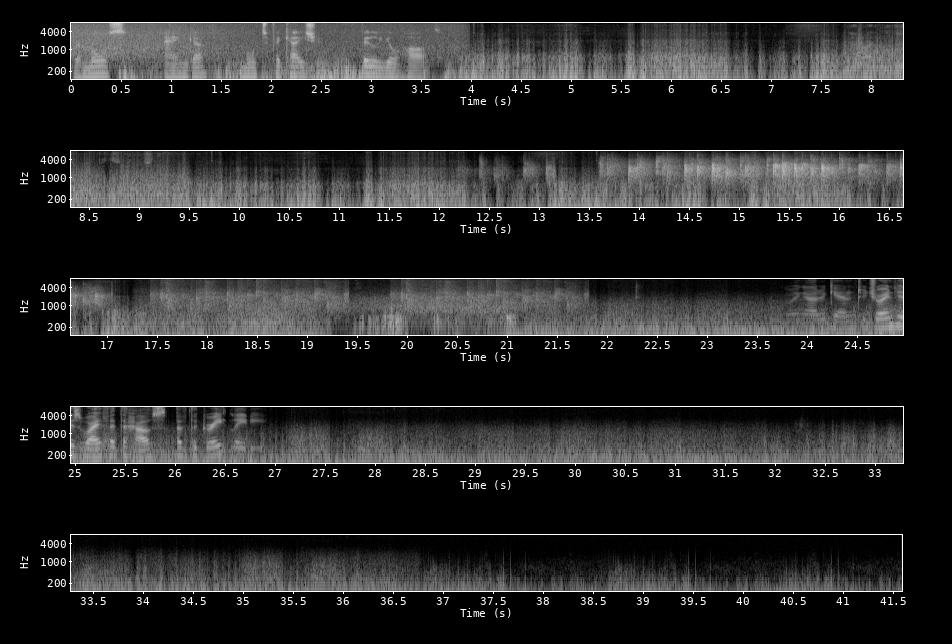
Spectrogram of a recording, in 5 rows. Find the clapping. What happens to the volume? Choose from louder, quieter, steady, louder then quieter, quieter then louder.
louder then quieter.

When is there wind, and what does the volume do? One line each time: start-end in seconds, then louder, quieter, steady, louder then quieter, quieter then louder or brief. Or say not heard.
0.0-41.5 quieter.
